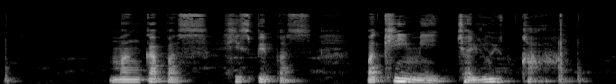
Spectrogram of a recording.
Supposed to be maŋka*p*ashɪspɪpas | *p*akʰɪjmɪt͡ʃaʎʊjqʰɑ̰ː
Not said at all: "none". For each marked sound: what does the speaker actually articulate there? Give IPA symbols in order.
p, p

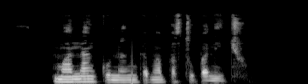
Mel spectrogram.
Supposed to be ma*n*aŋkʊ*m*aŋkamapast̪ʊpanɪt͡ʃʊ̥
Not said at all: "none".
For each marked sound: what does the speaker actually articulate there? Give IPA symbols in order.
n, n

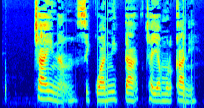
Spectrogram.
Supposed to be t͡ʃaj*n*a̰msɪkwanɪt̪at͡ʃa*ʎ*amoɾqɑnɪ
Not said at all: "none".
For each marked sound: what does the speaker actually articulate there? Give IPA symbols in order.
n, j

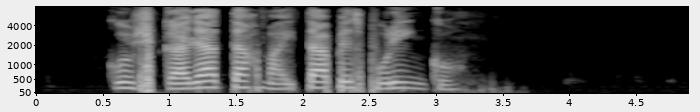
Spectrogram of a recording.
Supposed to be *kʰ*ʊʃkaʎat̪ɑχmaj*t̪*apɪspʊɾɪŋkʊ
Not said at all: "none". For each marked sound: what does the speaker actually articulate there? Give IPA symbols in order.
k, t̪

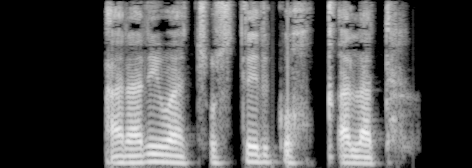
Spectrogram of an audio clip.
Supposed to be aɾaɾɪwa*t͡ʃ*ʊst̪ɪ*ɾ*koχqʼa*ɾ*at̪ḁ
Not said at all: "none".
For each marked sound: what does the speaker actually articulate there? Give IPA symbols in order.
t͡ʃʼ, ɾ, l

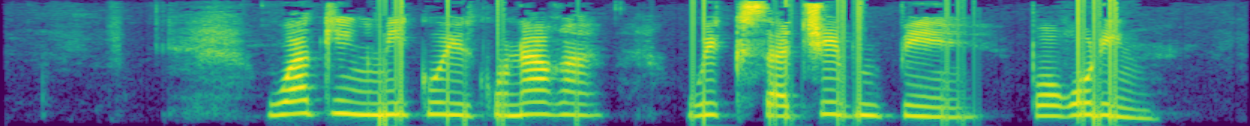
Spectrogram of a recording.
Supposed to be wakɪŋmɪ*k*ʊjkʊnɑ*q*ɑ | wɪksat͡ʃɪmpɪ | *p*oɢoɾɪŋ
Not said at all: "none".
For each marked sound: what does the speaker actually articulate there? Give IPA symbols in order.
k, ɢ, p

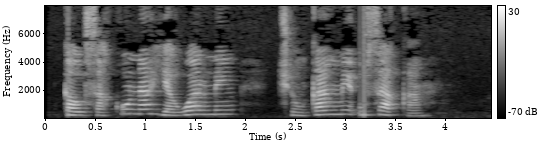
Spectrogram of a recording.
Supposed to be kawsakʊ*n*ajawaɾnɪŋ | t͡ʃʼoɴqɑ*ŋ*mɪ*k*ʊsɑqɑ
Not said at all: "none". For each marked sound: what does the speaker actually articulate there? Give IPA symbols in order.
n, ŋ, ʔ

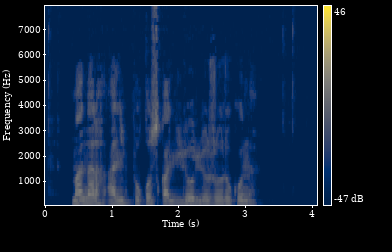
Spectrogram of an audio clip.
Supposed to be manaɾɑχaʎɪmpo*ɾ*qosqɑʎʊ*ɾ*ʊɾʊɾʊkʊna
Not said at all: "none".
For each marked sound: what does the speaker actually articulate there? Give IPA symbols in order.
none, ʎ

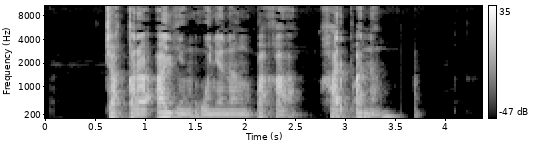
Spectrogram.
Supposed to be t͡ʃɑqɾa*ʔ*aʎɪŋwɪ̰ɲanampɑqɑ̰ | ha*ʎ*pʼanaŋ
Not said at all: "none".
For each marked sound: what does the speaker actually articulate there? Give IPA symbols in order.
ʔ, ɾ

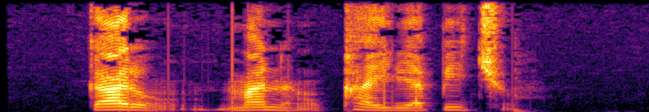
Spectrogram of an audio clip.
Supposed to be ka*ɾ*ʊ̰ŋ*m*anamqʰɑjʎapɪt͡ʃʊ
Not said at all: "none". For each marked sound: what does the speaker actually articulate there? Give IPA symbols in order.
ɾ, m

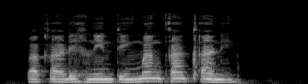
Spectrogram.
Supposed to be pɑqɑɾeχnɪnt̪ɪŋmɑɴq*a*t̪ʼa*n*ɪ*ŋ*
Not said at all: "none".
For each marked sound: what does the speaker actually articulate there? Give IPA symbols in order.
ɑ, n, none

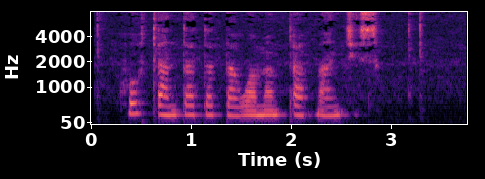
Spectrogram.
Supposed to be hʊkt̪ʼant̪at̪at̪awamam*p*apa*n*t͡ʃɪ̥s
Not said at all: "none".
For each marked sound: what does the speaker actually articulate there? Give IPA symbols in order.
pʼ, n

